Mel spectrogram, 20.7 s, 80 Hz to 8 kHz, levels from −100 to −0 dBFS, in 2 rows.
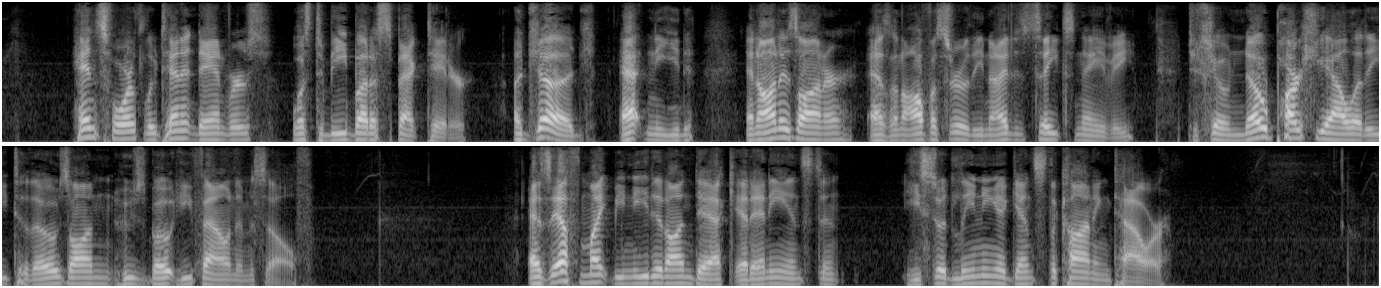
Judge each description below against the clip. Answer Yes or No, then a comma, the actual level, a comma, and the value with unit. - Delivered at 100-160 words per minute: Yes, average, 155 wpm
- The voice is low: Yes, low, 130 Hz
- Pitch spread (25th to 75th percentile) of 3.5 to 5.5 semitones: No, average, 2.7 semitones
